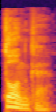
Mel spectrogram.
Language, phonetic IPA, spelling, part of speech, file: Russian, [ˈtonkə], тонко, adverb / adjective, Ru-тонко.ogg
- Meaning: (adverb) 1. thinly (not thickly) 2. subtly 3. delicately, finely (e.g. of produced workmanship); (adjective) short neuter singular of то́нкий (tónkij)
